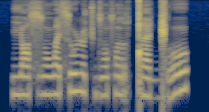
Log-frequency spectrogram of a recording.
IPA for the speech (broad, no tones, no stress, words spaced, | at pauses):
jɒs zˤũwesu ɳot͡ʃd͡zõsˤõrǃæ ɡ͡ǁo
